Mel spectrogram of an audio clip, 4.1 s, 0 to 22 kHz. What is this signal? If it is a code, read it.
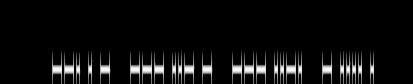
Morse code, heard as a keyed tone, about 40 wpm, 700 Hz. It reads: GET OUT OF THE
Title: Sets of 4 Words 40wpm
